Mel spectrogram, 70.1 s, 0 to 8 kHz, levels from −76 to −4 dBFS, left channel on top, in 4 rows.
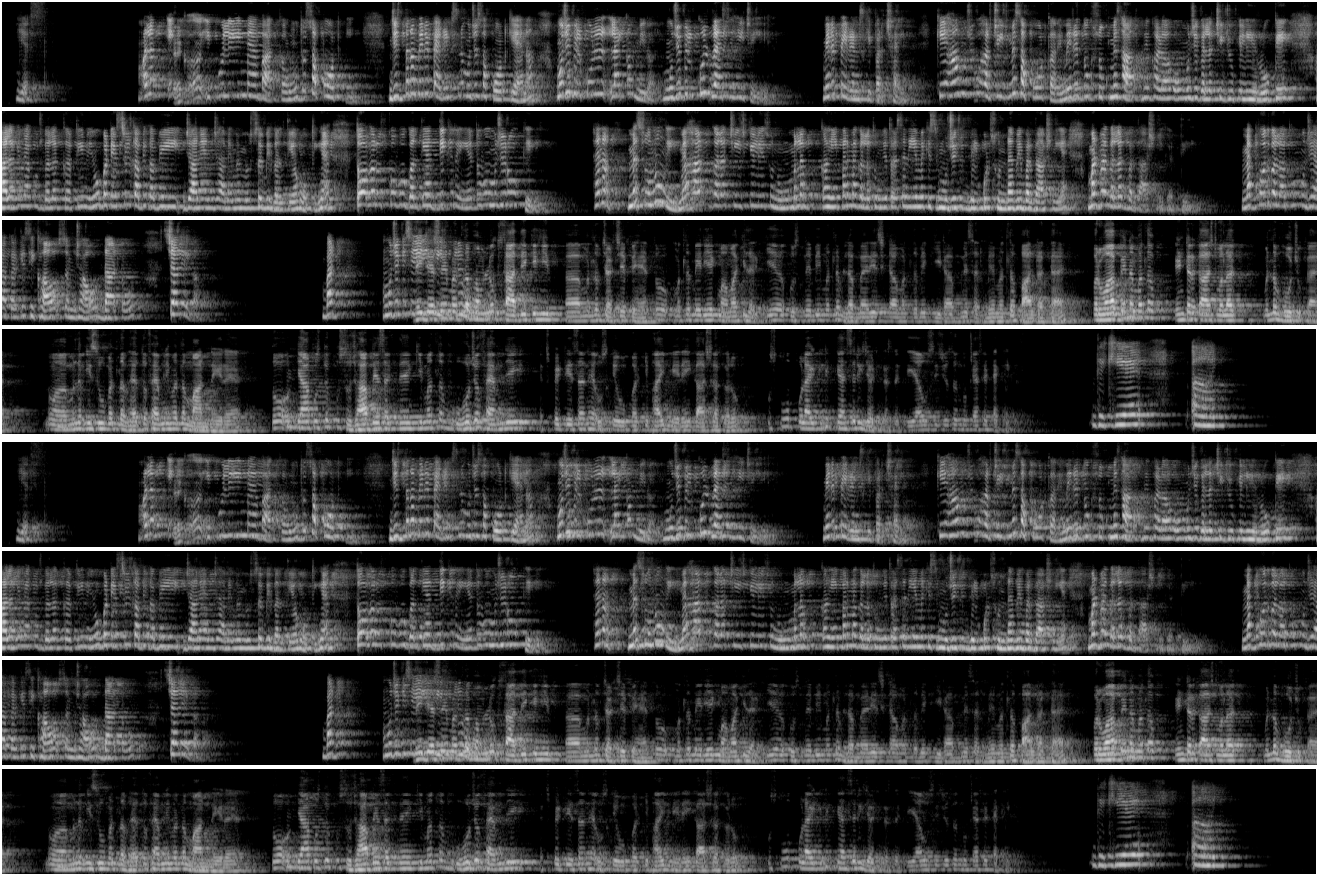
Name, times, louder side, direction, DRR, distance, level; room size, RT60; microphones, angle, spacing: voice 1, 0.2-0.5 1.8-10.2 10.9-24.7 25.4-33.4 34.1-37.7 39.3-39.6 40.1-41.6 50.1-50.2 53.3-53.5 56.4-56.6 67.1-68.1 68.5-68.8, left 2 dB, 30° left, 4 dB, 2.2 m, -26 dB
voice 2, 40.6-49.2 49.6-50.5 50.7-51.5 51.9-52.6 53.2-55.8 56.2-59.6 60.0-62.4 62.8-65.8, left 1 dB, 85° left, 3 dB, 4.0 m, -28 dB
23.0 x 21.5 x 9.8 m, 0.92 s
head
